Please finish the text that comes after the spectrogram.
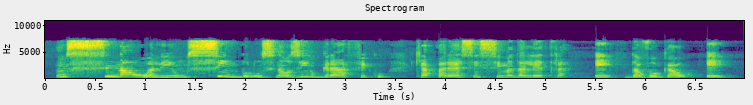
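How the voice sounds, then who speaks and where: A woman teacher with a Brazilian Portuguese accent giving a patient, clearly articulated lesson to adult students, spelling out sounds. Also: high voice, lo-fi sound.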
